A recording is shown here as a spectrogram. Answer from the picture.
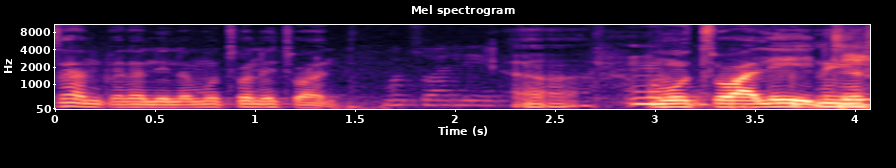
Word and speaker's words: Motsoaledi: South Africa's cannabis industry is preparing a legal action against the health minister Aaron Motsoaledi, Motsoaled, pronounce I. Pronounce Motsoaledi.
